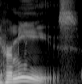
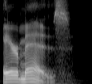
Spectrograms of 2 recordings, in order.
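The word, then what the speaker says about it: Hermès: And Hermes. A lot of people say Hermes. I've always said Hermes. It's actually Hermes, as in Pez.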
